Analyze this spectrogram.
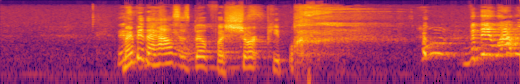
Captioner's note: laughs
